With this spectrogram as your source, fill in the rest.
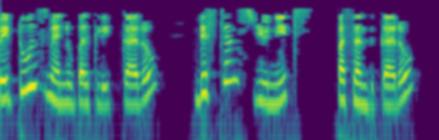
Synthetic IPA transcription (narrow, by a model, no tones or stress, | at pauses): eʈuːlzmɛ̃ːnũːpəɾklɪkːəɾoː | ɖɪsʈənsjuːnɪʈs | pəsə̃nd̪kəɾoː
